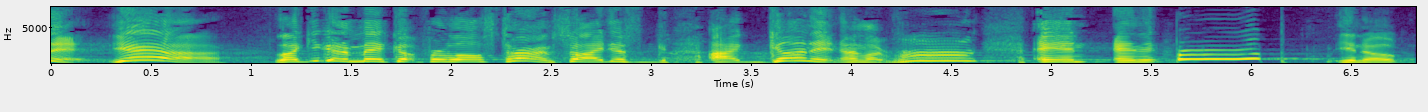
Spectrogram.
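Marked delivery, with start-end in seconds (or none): 4.2-4.6 high revving car noise; imitated engine rev. Driver guns it past the slow car, imitated engine rev. 5.6-6.5 high siren blip; imitated police siren. Police car pulls the speeder over, imitated siren.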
